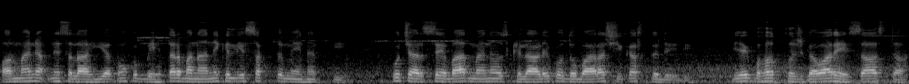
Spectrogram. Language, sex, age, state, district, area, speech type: Urdu, male, 45-60, Maharashtra, Nashik, urban, spontaneous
